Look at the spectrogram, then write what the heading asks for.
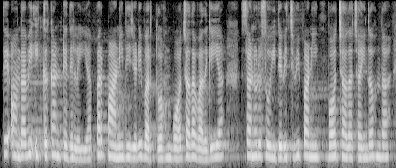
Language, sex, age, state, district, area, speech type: Punjabi, female, 30-45, Punjab, Patiala, rural, spontaneous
